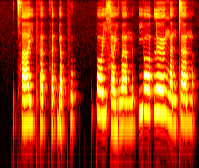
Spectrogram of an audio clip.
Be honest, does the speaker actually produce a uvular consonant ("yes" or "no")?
no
